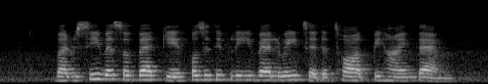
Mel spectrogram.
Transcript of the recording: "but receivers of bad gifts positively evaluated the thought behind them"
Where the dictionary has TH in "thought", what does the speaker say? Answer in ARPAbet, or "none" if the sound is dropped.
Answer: T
